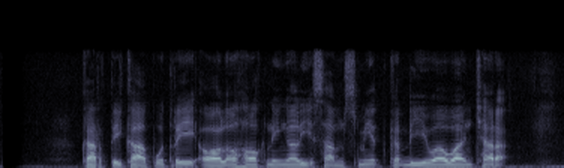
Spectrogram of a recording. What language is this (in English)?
Sundanese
